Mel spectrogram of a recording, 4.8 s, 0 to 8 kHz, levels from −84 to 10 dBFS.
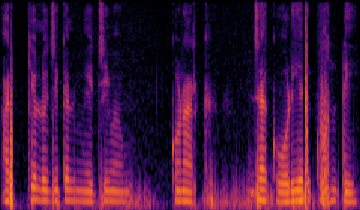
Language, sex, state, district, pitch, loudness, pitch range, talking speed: Odia, male, Odisha, Nuapada, 140 Hz, -22 LUFS, 130-145 Hz, 100 wpm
